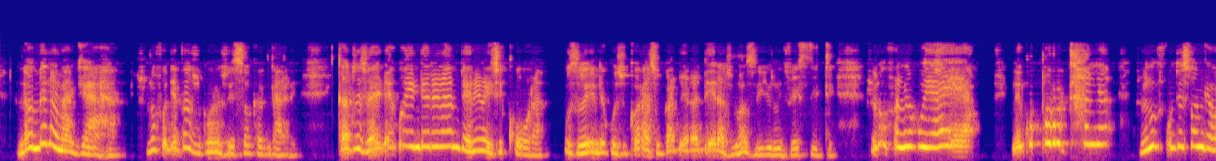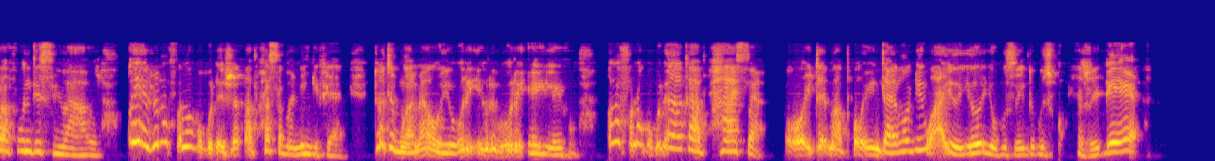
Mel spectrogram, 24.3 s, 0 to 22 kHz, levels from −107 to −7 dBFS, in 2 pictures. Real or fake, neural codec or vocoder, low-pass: fake; codec, 16 kHz, 16 kbps, FunCodec, trained on LibriTTS, 50 frames a second; 7.2 kHz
